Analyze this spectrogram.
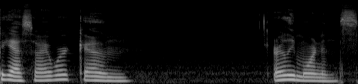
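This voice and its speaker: A soft-spoken woman talks at a fairly slow pace with a dark, mellow tone. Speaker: podcast host. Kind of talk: casual chat. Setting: at home in bed, window open.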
